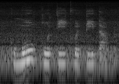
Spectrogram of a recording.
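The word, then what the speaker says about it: kumukutikutitap: Kumukuti-kutitap. I guess the only way to pronounce this is to remember all the syllables.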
